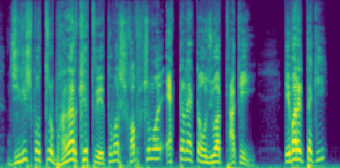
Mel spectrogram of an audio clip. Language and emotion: Bengali, disgusted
